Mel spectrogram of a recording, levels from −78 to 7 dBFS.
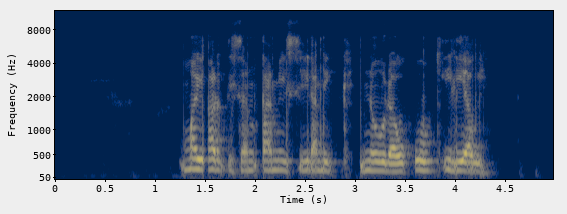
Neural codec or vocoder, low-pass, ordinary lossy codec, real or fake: codec, 16 kHz, 16 kbps, FunCodec, trained on Chinese and English, 50 frames a second; 7.2 kHz; Opus, 32 kbps; fake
